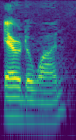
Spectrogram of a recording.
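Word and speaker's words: Erdoğan: Diwan by the way a lot of people cannot pronounce Turkish is a very hard language not that I know but all the letters are very different from our letters so that GaN is actually air dawuan he's the 12th president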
